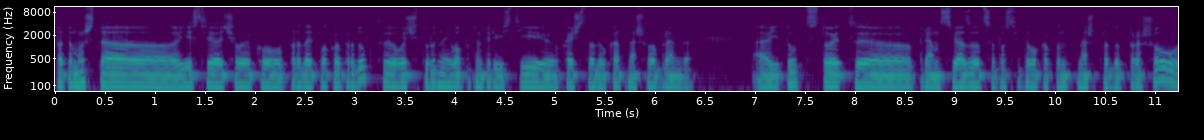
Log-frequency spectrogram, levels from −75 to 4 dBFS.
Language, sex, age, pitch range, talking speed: Russian, male, 20-39, 95-110 Hz, 155 wpm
